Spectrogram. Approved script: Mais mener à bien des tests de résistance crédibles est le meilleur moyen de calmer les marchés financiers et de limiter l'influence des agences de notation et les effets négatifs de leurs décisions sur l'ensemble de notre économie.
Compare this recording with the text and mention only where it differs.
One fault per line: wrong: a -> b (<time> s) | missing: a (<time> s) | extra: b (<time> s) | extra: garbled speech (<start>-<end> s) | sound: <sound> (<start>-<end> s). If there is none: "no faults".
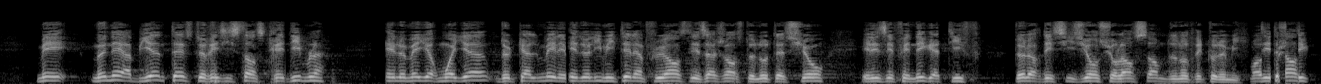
missing: des (1.6 s)
missing: marchés financiers (5.7 s)
extra: garbled speech (12.5-13.1 s)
